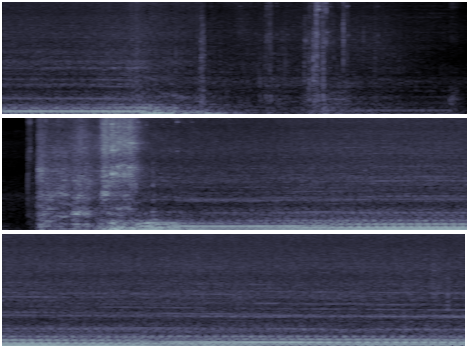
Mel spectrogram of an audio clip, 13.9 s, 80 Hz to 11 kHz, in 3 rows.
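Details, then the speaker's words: 1997 Ford Mustang with intermittent starting, just after a starter replacement: brief crank, then a steady low idle with an odd droning hum over it, source unclear, owner unsure whether it is normal; abnormal noise after start. "a weird noise, isn't it? I don't know if it's just the way that sound, just the way it is or not."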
